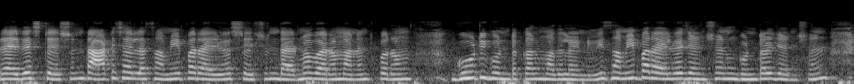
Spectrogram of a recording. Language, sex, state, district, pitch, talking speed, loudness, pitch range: Telugu, female, Andhra Pradesh, Anantapur, 255 Hz, 125 wpm, -17 LUFS, 240-265 Hz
